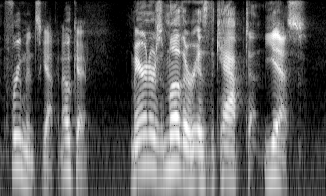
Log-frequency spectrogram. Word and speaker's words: Mariner: our um Merina and I'm I'm Pro not pronouncing your name or marinina Mariner Mariner and what's the guy's name boyler boyler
